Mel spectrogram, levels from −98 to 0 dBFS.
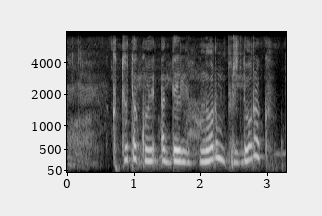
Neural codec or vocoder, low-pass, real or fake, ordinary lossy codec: codec, 16 kHz, 16 kbps, FunCodec, trained on Chinese and English, 50 frames a second; 7.2 kHz; fake; none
